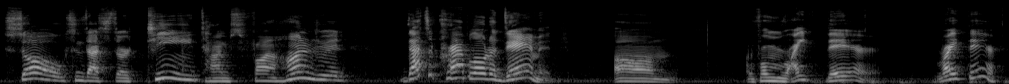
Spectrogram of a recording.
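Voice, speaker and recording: A hobbyist video creator with a sharp, bright voice explains card designs in a casual, unscripted way. They stumble over phrasing, circle back to repeat points and apologize for their own slips. The pitch sits in a middle range. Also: very animated, very slow. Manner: repetitive, self-correcting, stumbles over phrasing; apologetic about own mistakes.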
